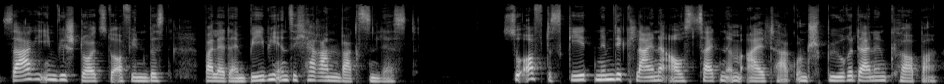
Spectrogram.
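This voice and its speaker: A woman with a slightly lower voice reads a prepared script for her podcast. Her delivery is calm and measured. It has a soothing, unhurried evenness. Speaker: podcast host. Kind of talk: scripted narration.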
